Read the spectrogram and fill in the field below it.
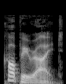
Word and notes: copyright: anglais

